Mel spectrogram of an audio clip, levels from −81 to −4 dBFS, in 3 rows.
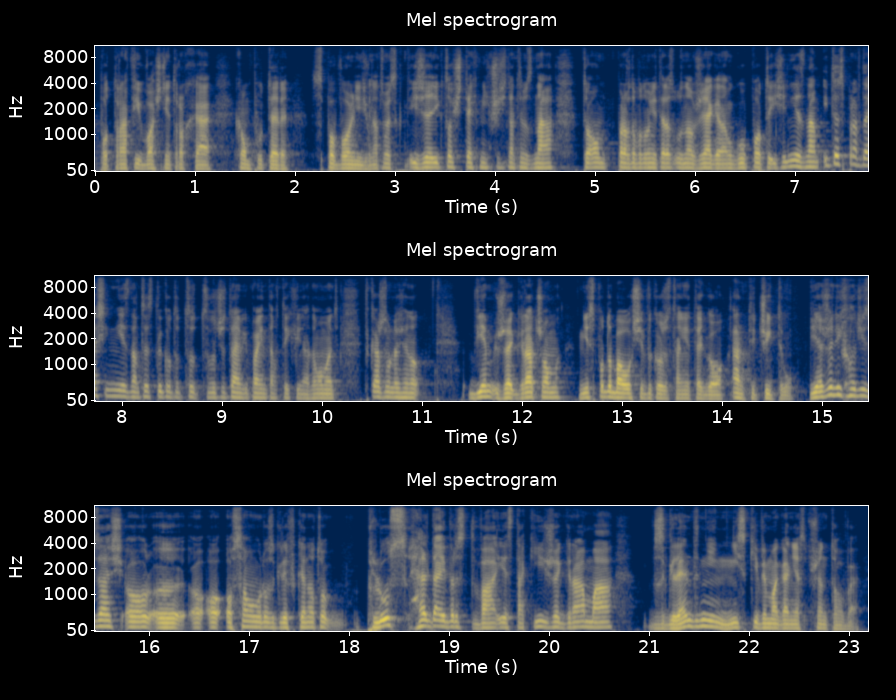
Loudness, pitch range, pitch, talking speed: -24 LUFS, 110-135 Hz, 120 Hz, 220 wpm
